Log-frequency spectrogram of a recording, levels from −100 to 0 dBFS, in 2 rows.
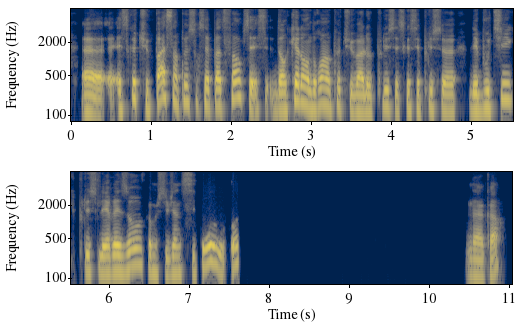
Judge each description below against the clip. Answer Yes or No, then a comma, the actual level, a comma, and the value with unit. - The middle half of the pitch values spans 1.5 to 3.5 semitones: No, average, 4.7 semitones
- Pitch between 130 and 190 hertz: Yes, low, 135 Hz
